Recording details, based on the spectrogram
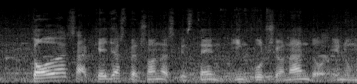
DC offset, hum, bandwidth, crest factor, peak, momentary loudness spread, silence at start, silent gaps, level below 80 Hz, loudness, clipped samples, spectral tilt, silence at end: under 0.1%; none; 15.5 kHz; 20 dB; -2 dBFS; 8 LU; 0 s; none; -64 dBFS; -22 LUFS; under 0.1%; -5.5 dB/octave; 0 s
